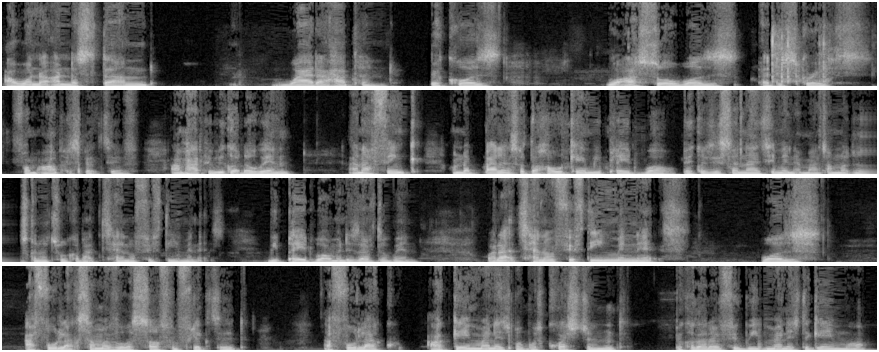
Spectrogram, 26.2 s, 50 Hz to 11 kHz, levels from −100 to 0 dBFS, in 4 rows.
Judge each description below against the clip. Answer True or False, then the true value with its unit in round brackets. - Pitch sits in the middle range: False (125 Hz)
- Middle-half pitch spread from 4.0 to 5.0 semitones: False (2.9 semitones)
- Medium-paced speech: False (215 wpm)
